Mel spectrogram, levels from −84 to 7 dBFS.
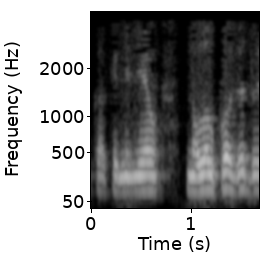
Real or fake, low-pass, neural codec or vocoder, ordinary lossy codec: real; 3.6 kHz; none; MP3, 16 kbps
